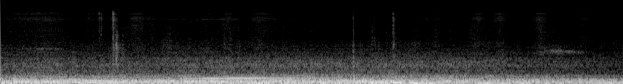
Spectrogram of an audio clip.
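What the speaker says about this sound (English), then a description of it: "Car's pulling very strong." A BMW M135i with Bilstein coilovers pulls hard under acceleration, its engine rumbling loud and steady from inside the car throughout, with no one speaking.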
